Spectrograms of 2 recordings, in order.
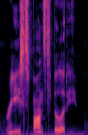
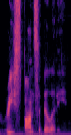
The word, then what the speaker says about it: responsibility: right so remember okay we want our tongue to be kind of curved down and we're going to say re responsibility re re responsibility okay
